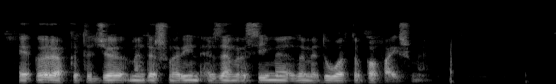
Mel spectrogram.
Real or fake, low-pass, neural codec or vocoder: real; 7.2 kHz; none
